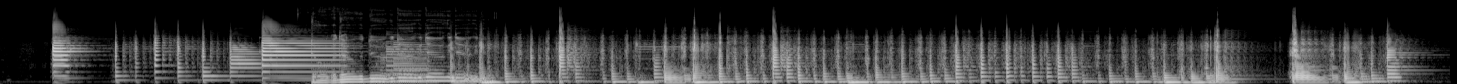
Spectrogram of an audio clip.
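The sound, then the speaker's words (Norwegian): A melodic instrument plays through a bright, tiled-bathroom reverb: quick plucked notes, then sustained wavering chords ringing with close, reflective echo, a brief pause, and a final burst of notes. “Tile. Så fliser. Så dette her er litt sånn baderom.”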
